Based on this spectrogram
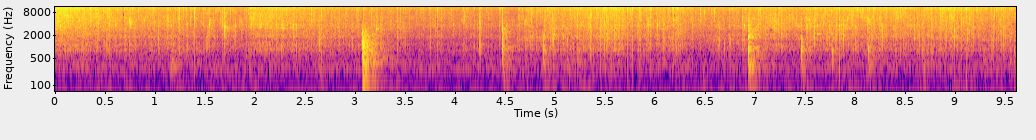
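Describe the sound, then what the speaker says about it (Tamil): Unpeeled garlic cloves dry-roasting in a pan over a low flame, a soft continuous crackle punctuated by scattered clicks and scrapes as they are stirred, close by with no voices. "பூண்டை முதல்ல அந்த தோலோடையே போட்டு அப்படியே வறுத்துக்கலாம்."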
